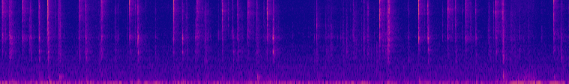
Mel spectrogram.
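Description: Fingertips with long nails type on a pink backlit mechanical keyboard with round plastic keycaps. Quick, irregular bursts of sharp, bright clicks and clacks tap out at a fast typing pace over a faint low rumble. Each keystroke stops dead with almost no ring.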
